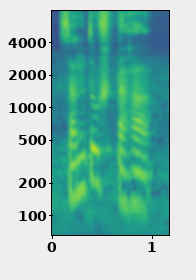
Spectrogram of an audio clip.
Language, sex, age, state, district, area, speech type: Sanskrit, male, 18-30, Karnataka, Chikkamagaluru, rural, read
